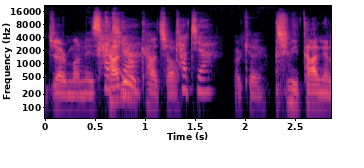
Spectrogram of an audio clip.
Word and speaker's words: Katja: How you pronounce it in German? Is Katja or Katja? Katja.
